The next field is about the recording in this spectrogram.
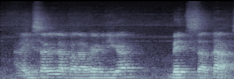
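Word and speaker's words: Βηθζαθά: Si usted va al manuscrito griego, ahí sale la palabra griega betsatá. Se pronuncia así, o la transcripción fonética al castellano saldría de esta manera. Betsatá.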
